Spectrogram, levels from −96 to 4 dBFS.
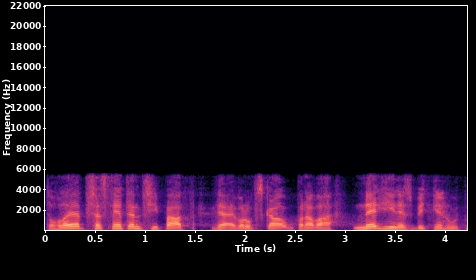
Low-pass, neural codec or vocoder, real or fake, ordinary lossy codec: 5.4 kHz; codec, 16 kHz in and 24 kHz out, 0.6 kbps, FocalCodec, streaming, 4096 codes; fake; none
